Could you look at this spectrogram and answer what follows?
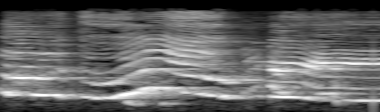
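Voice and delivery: loud, very high wail, cracking into laughter; hammed-up plea for help, laughing through it; mock cry for help. Nephew on the stairs cries.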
